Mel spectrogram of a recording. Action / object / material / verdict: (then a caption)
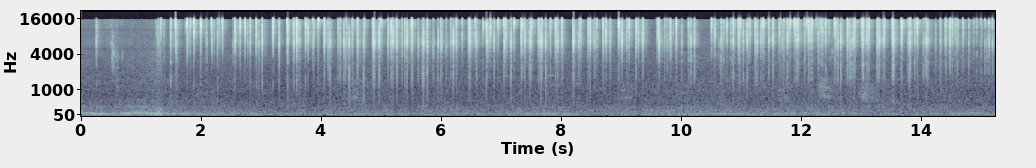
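scrape / hard plastic wide-tooth comb / plastic / none. A large bright pink hard plastic wide-tooth comb with a long handle is held in both hands close to the mic while long pink nails strum and scratch along its teeth. The result is a continuous stream of sharp, bright ticks and scratchy clicks with almost no ring, running at a steady, quiet level throughout.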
